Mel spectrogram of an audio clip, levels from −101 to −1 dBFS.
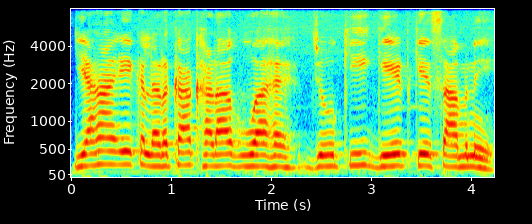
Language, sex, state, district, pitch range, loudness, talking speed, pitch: Hindi, male, Haryana, Jhajjar, 195-210 Hz, -13 LUFS, 140 wpm, 205 Hz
